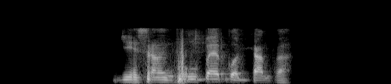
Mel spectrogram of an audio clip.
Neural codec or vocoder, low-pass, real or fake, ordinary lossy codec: codec, 16 kHz, 1 kbps, X-Codec, HuBERT features, trained on balanced general audio; 5.4 kHz; fake; MP3, 48 kbps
